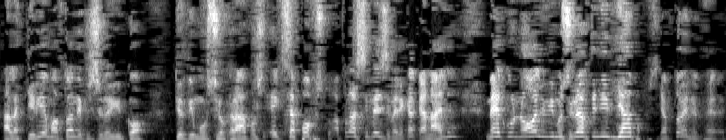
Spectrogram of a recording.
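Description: A man's voice: high-pitched, fairly bright tone. A man hosting a satirical news show, mocking politicians in a chuckling monologue. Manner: mocking, chuckling asides to the audience; talks down to others in mock sympathy.

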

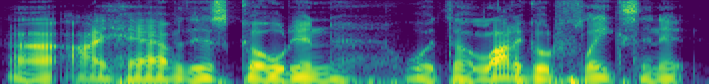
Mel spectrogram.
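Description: A man narrating a voice-over, briskly running through his fishing gear. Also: on the low side, fairly even intonation, smooth, no room sound, studio quality. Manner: brisk, listing details. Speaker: vlogger narrating.

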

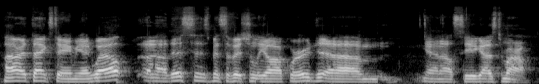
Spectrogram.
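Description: A man's voice: mid-range voice, steady tone, normal speed, fairly bright tone, natural voice. A man doing an awkward joking math teacher. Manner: dry, awkward banter. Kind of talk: comedic script reading.

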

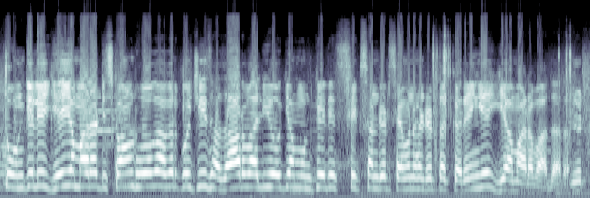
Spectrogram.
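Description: High-voiced shopkeeper making a sales pitch. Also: male voice, slight background noise, low-quality recording. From Pakistan. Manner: eager, rapid salesman patter. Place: crowded clothing market shop, indoors.

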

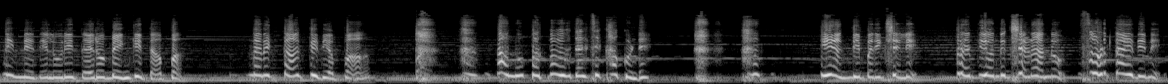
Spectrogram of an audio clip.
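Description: A woman's voice: very high-pitched, expressive, normal speed, long pauses, over music. An actress playing a guilt-ridden middle-aged mother who cries and begs forgiveness, over a film score. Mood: anguished. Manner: anguished, begging forgiveness. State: crying. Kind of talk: film drama acting. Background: film score over the dialogue.

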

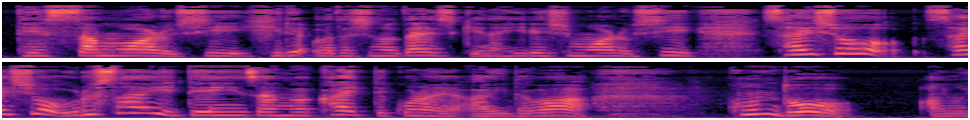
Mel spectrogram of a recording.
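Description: A woman's voice: mid-range voice, breathy edge. A woman in her fifties telling a story to her channel, chatty and confiding, with many fillers. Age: 50s. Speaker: vlogger. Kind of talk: casual storytelling monologue.

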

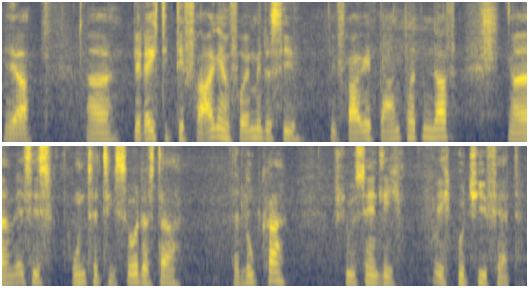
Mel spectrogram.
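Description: A man's voice: a little high, fairly even intonation, a little slow, a little hiss or hum. A man, earnestly explaining things as a guest father on a TV talk show, wearing a headset mic in the studio. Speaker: father of a young skier. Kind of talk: talk-show interview answers. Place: TV studio with audience.

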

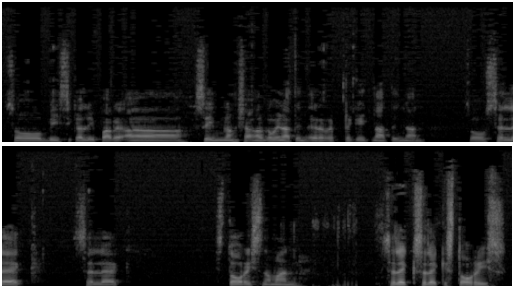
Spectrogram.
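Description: Man, Filipino accent, software tutorial voice-over, step-by-step, methodical. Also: mid-range voice, moderate pace, low-quality recording. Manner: steady step-by-step narration of clicks, mixing Tagalog and English. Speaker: engineering software instructor. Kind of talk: screen-recorded software tutorial. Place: indoors at a computer, voice-over of screen capture.

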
